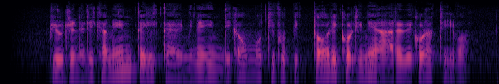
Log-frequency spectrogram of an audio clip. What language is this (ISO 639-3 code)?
ita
